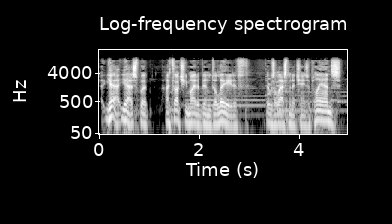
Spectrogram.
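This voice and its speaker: A man's voice: on the low side, normal speed, close to an everyday voice. An actor playing an anxious salesman in his thirties recovering from a breakdown, hesitant and stammering, in a radio drama. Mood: rattled, uneasy. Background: background music.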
